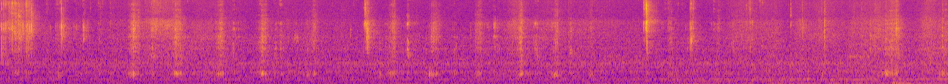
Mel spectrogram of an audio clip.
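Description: A person chewing a mouthful of food close to the microphone, in a steady rhythm of about two to three chews a second, with a few short crunchy, wet mouth clicks.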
